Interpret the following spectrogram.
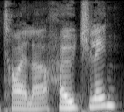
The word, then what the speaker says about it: Tyler Hoechlin: The fact that we stuck with, I'm going to really hate pronouncing his name, it's obviously Tyler Hoechlin. Yeah. Hoechlin is who plays Superman.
